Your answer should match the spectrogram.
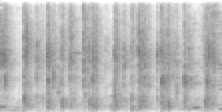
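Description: A small group applauding: many hands clapping at once in a dense, steady patter.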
